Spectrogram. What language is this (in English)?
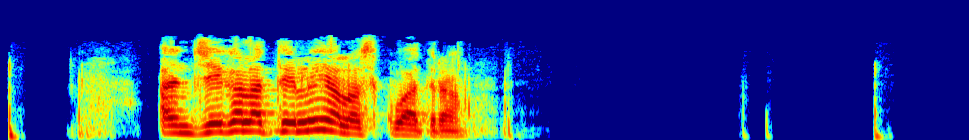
Catalan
